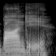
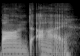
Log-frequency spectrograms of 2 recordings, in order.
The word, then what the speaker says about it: Bondi: Dude, that's a rat says, the attack in Bondi, pronounced Bond-I, Bond-I, was two guys shooting a group of Jews because of the war going on.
